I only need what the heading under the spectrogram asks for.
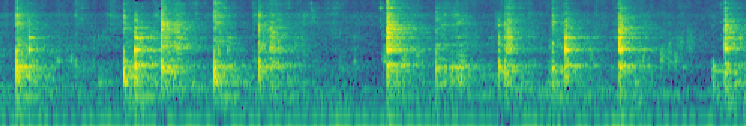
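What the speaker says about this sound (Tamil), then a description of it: "இப்போ பார்த்தா எல்லாத்தையும் நல்லா வறுத்து எடுத்துடணும்." Pressure-cooked chana dal and spices are roasted in a little hot oil in a pan. A spatula scrapes and stirs in quick repeated strokes over a soft sizzle, with light clinks of metal on metal. No one speaks.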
